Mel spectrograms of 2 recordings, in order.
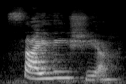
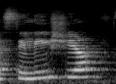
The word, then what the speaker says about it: Silicea: Starting from the medicine साइलीशिया या सिलीशिया, कुछ भी प्रोनाउंस कर सकते हैं, साइलीशिया भी सिलीशिया भी।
